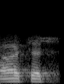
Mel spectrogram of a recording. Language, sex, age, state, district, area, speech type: Bengali, male, 45-60, West Bengal, Nadia, rural, conversation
